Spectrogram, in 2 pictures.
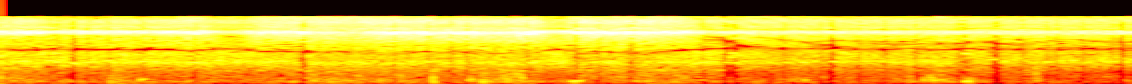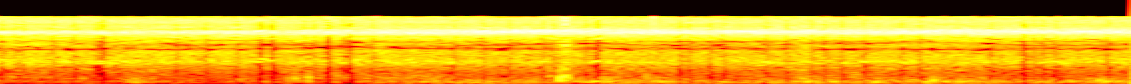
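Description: Ghost Radio spirit-box app putting out steady static hiss with a high, even whine over it.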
